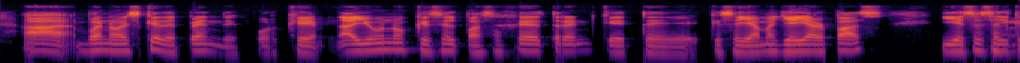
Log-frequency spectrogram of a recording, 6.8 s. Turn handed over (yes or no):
no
